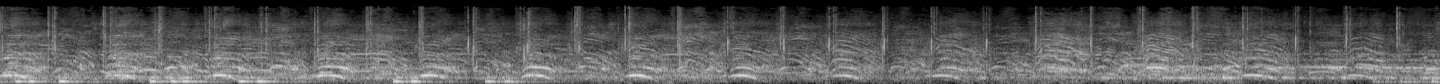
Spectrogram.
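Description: Mikoshi bearers chanting in unison as they carry the portable shrine, a short rising-and-falling shout repeated over and over about one every two-thirds of a second, over the noise of a dense festival crowd.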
